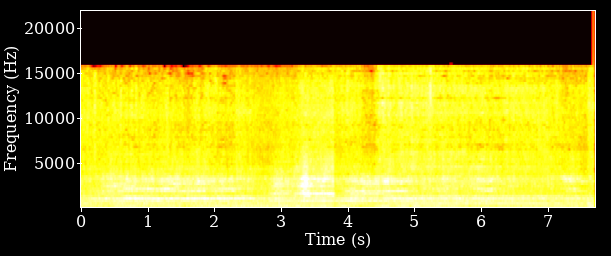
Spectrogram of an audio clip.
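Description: BMW E36 M3 drifting, its tyres squealing over an engine note that climbs slowly and wavers, heard from inside a following car.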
